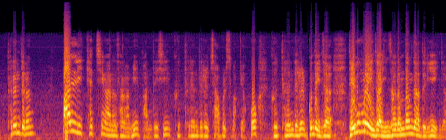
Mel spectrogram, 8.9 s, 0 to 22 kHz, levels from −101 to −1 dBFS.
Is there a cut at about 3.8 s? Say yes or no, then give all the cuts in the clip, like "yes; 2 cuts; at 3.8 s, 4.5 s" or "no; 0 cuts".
no; 1 cut; at 6.1 s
